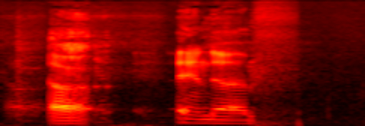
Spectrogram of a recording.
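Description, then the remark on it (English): Two loud burps, a short deep one followed by a longer, drawn-out belch after a brief pause, with no other sound around them. “It smells like burps in here.”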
